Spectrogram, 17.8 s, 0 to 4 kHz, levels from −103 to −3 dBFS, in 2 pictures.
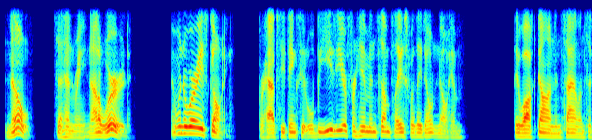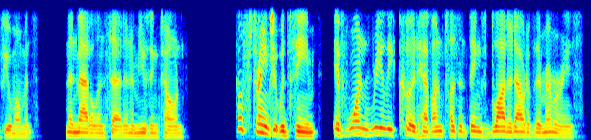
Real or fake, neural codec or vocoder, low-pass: real; none; 3.6 kHz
